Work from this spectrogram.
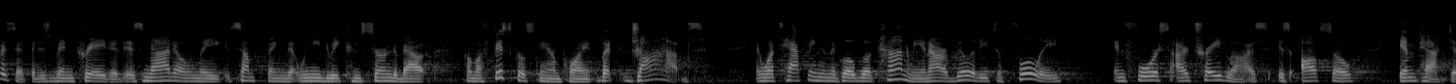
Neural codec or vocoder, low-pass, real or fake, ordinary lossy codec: none; 7.2 kHz; real; Opus, 64 kbps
